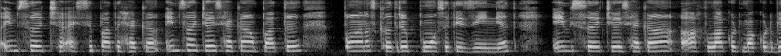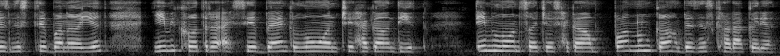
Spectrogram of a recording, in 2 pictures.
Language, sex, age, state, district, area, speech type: Kashmiri, female, 45-60, Jammu and Kashmir, Srinagar, urban, spontaneous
